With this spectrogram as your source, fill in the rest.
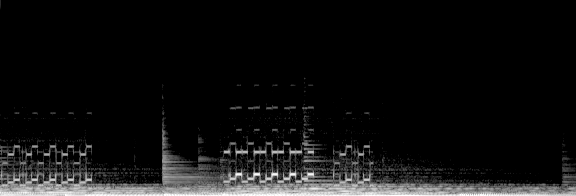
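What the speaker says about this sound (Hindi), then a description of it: "अश्विन सर का फोन इस वक्त?" A telephone ringtone plays a repeating electronic melody, loud and close, with a brief break and restart partway through.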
